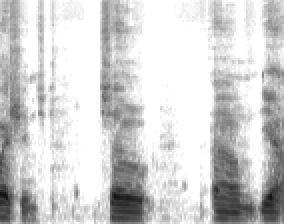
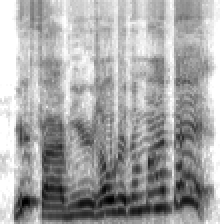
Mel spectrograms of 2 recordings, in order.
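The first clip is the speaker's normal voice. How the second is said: play-acted, high, loud holler; 8 semitones higher, 5 dB louder than usual. Retelling what a shift partner called back down the hallway, imitating someone hollering. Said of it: "he hollers back down the hallway".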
